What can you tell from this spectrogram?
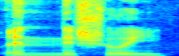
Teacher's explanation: So for initially, we have the emphasis on the second syllable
